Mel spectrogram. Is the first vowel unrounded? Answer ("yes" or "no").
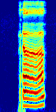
yes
